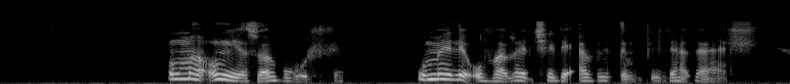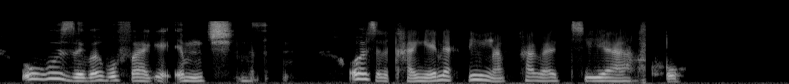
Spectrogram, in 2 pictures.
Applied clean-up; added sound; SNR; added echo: neural diffusion model UNIVERSE++.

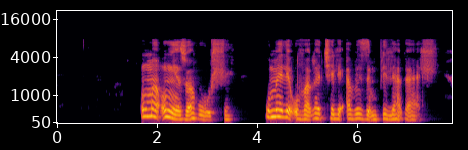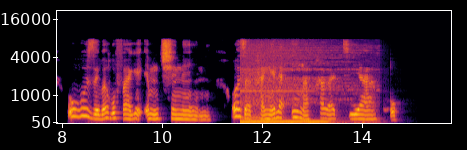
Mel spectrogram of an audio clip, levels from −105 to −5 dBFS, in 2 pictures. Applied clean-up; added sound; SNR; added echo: classical method log-MMSE.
